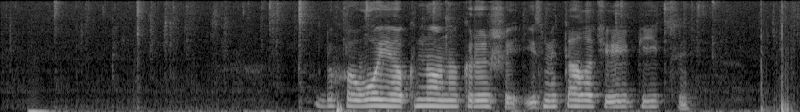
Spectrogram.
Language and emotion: Russian, sad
